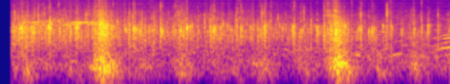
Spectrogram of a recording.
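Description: Audience applauding, a dense patter of clapping, with two louder bursts of sound standing out, about a second in and near the end.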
